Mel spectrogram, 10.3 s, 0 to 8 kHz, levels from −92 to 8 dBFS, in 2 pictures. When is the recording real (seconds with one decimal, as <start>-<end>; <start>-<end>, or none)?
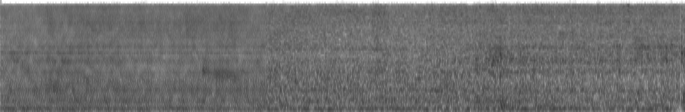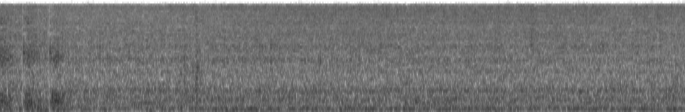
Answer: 2.0-10.3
